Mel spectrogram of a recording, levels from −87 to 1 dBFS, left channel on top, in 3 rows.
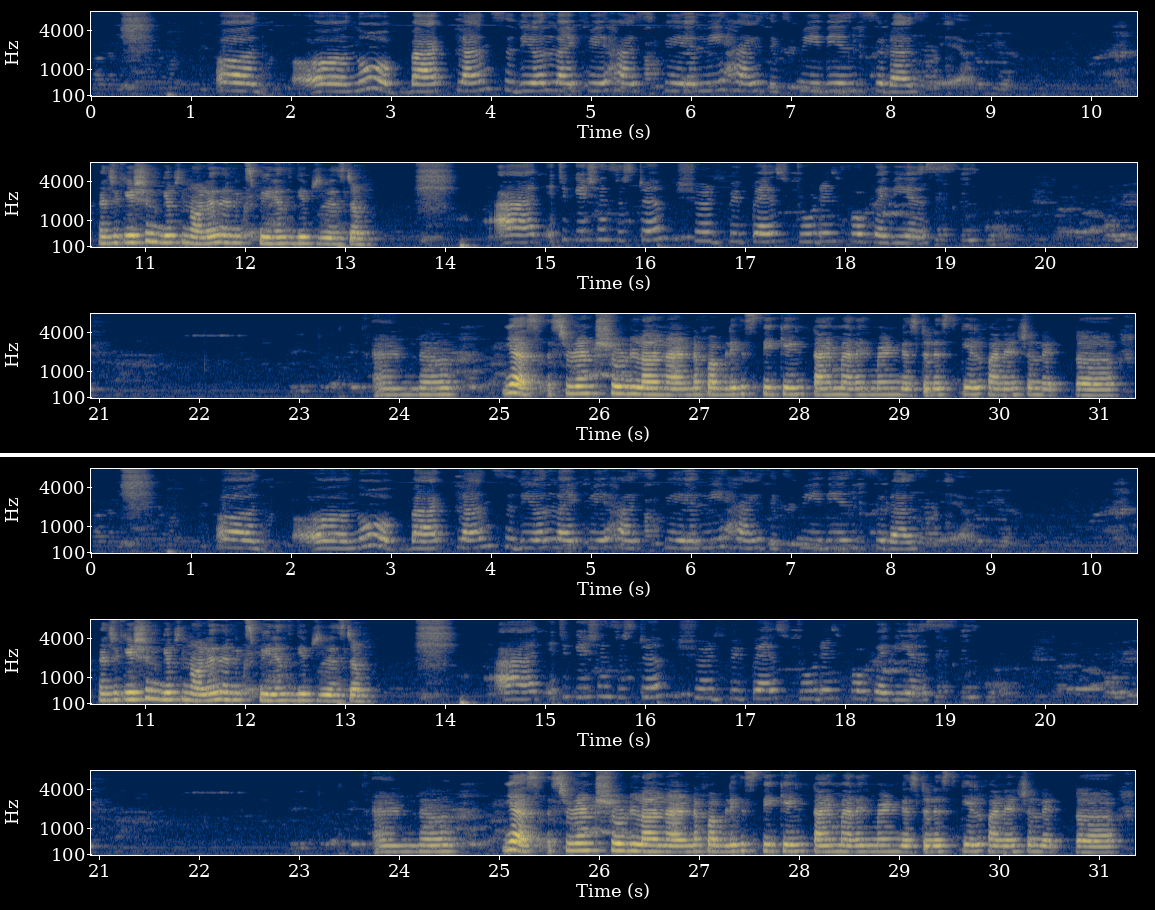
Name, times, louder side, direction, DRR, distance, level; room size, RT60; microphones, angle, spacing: voice 1, 1.2-1.7 2.0-8.8 14.5-18.9, left 2 dB, 45° left, 0.7 m, -33 dB
voice 2, 10.5-13.3 13.7-14.0 19.2-19.3 20.3-20.9 23.7-24.8 25.0-31.2, equal, ahead, 0.3 m, -24 dB
2.8 x 2.6 x 2.6 m
head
